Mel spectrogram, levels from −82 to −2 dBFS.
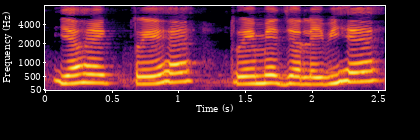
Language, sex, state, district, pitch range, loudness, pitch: Hindi, female, Chhattisgarh, Raipur, 260-325 Hz, -11 LUFS, 285 Hz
